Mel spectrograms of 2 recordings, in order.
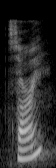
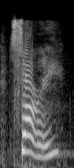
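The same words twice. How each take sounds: First: It asks for repetition, rising at the end. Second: It is an apology, falling at the end.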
